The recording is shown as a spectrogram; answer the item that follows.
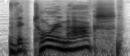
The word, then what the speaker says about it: Victorinox: so these are the knives uh they're Victor Victorinox I believe they it's pronounced but yes I got those I have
